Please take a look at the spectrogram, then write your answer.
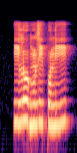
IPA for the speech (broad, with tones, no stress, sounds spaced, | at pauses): i˨ l o˦˨ ɡ ũ˨ z i˨ p o˨ n i˨˦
